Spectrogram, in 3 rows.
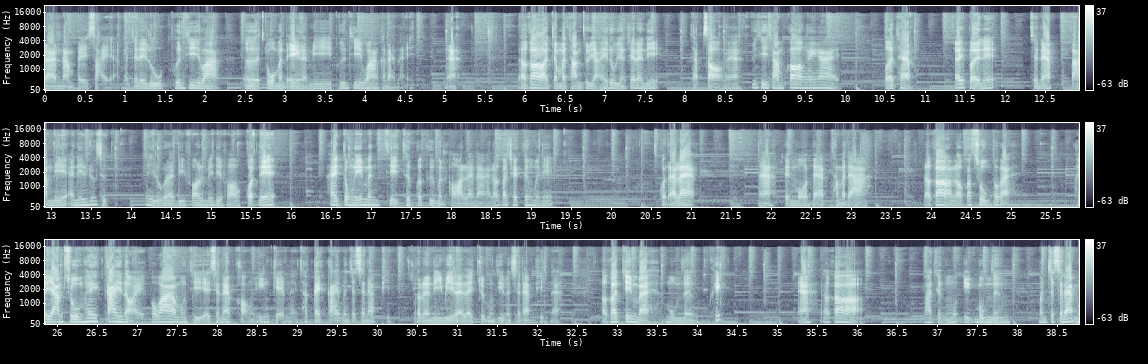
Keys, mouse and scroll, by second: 4.6 middle click, 5.9 ctrl+middle click, 6.8 ctrl+middle click, 8.3 middle click, 8.9 ctrl+middle click, 10.6 click, 12.9 click, 13.6 click, 15.2 click, 19.2 click, 24.6 ctrl+middle click, 25.2 middle click, 34.0 click.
